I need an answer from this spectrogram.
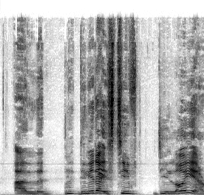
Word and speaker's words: DiIoia: have made impact, and the leader is Steve DiIoia, right? Did I say it right? It's DiIoia.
